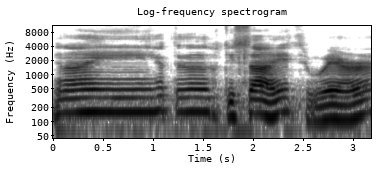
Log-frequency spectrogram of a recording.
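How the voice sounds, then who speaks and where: With a Korean accent, the speaker uses lively intonation at a very slow pace. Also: man. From South Korea. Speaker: watercolor artist and teacher. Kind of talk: live painting tutorial. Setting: livestream. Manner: halting.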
